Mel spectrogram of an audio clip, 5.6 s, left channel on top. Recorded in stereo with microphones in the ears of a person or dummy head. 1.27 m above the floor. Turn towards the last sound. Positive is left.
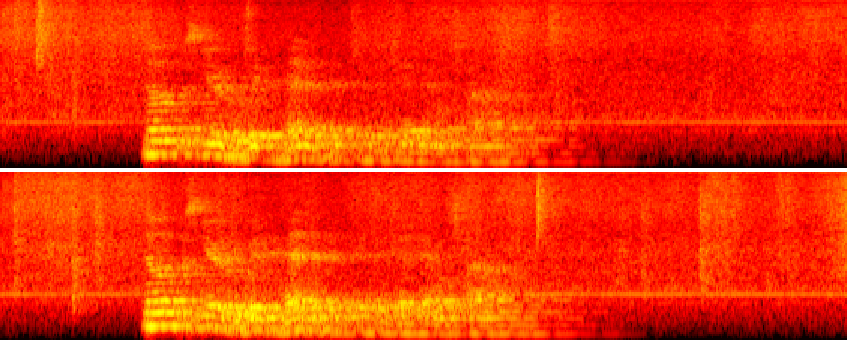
turn(degrees=-20)  # may be behind; listen again after turning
